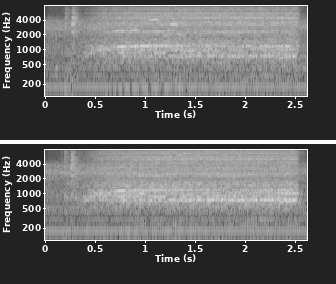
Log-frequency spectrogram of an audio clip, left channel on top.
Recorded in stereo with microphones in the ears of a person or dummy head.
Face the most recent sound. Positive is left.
turn(degrees=-65)  # may be behind; listen again after turning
